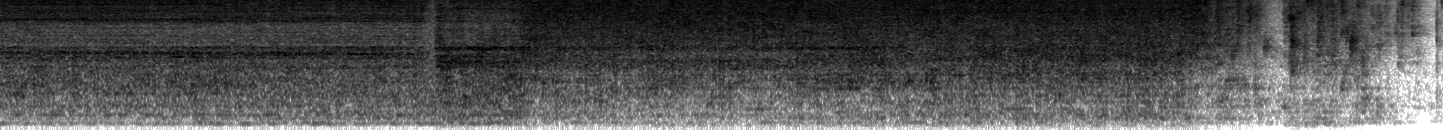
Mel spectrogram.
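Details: Tub/shower valve that banged and leaked in the wall, dripping at a weakened diverter, water turned back on: steady rush of running water, no banging or knocking, flowing smoothly.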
